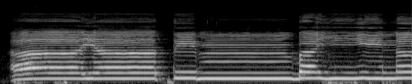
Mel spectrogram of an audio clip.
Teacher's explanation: Ayatim iqlab ya. Iqlab tanwin ketemu huruf ba. Harus ditahan dulu dua harakat dan ee didengungkan.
